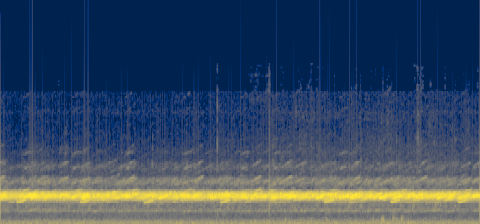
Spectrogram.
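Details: Spring peepers in North Carolina calling as a dense chorus: countless high, piercing peeps merge into one continuous shrill ringing band, with fainter overtones above and no other clear sounds.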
